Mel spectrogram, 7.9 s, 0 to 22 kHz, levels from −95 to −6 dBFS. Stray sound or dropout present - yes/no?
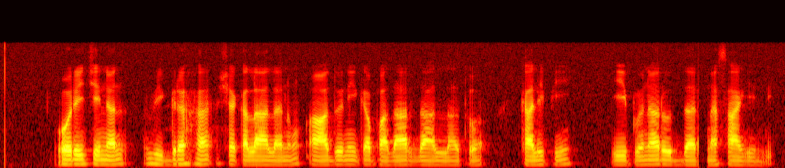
yes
